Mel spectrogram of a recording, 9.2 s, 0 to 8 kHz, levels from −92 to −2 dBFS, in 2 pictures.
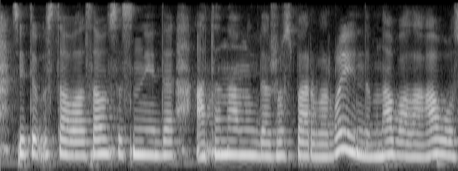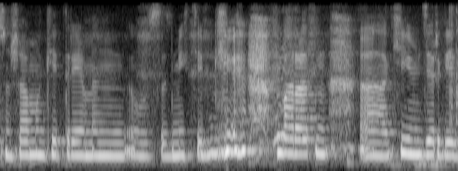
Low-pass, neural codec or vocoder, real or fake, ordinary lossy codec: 7.2 kHz; none; real; none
